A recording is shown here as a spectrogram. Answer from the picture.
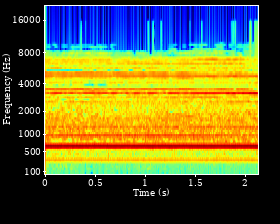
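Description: A loud, steady tone held at one unchanging pitch with overtones, like a horn or buzzer.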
